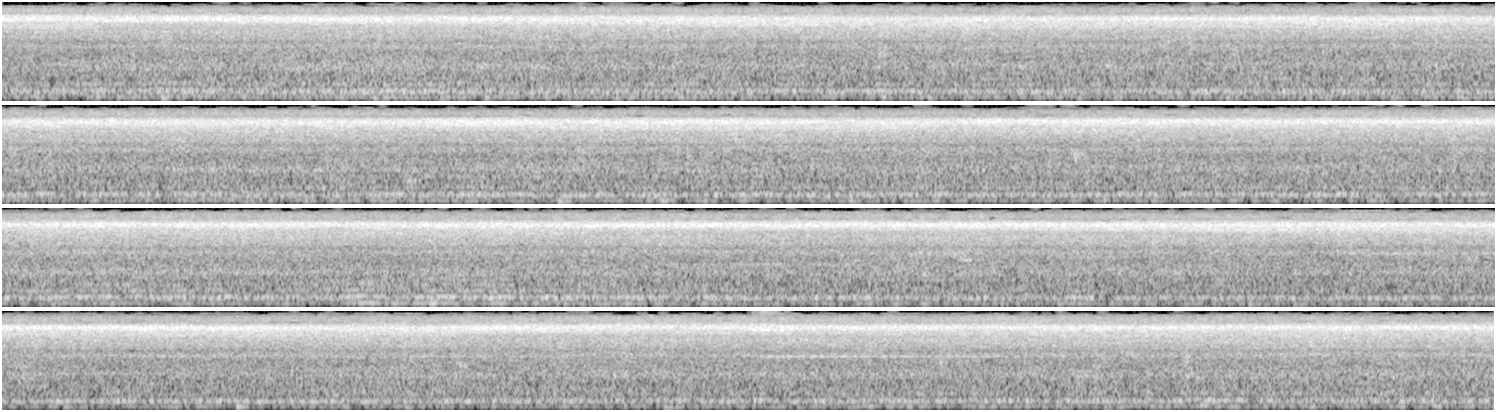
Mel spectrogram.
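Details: Japanese honey bees fanning constantly through a hot day, their combined wingbeats forming a long, steady, humming drone with no breaks, accompanied by an unchanging high hiss.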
